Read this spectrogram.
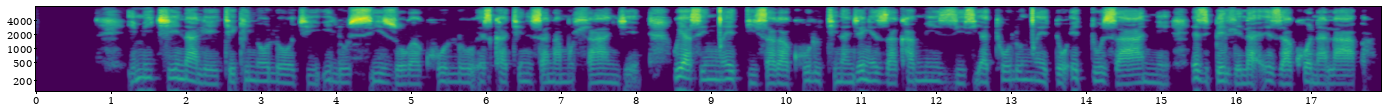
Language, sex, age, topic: North Ndebele, male, 18-24, health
